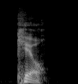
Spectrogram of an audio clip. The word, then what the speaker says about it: Kiln: I don't know if he lives in Kill, Mississippi, or Hattiesburg, Mississippi. – I grew up in Kiln. – Kill. The M is. I think the M is silent.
